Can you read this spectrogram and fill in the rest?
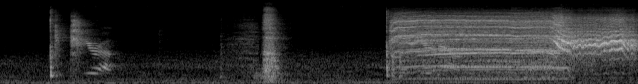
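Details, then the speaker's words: FMS 70mm EDF F-16C Fighting Falcon RC jet during assembly, first gear test after binding the receiver: about three seconds of even high electric motor whine as the retracts cycle, no grinding or stalling; landing gear working normally. "nice all right we got gear bonus got to love that"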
